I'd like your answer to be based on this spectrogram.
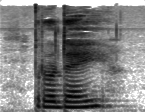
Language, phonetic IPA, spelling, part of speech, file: Czech, [ˈprodɛj], prodej, noun / verb, Cs-prodej.ogg
- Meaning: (noun) sale; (verb) second-person singular imperative of prodat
